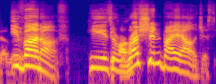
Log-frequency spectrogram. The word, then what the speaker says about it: Ivanov: Russi are gonna come at us about our pronunciation help us out it's e e Ivanov for the rest of the the episode Ivanov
